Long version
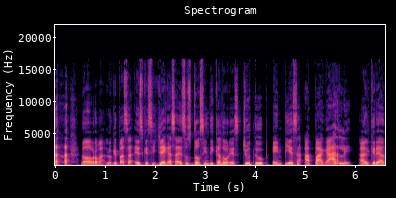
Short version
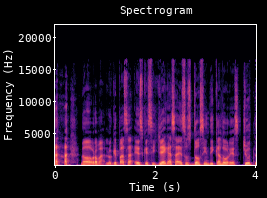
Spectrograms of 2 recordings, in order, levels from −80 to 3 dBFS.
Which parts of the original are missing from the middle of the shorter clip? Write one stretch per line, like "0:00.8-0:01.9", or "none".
none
